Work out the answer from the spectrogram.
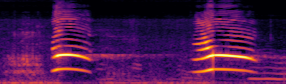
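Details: Indian peafowl on Pfaueninsel (Peacock Island) in Berlin, where tame peacocks roam freely; two loud, nasal, wailing calls, each rising then falling, about a second and a half apart, in a quiet setting.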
